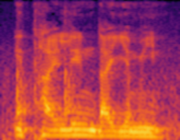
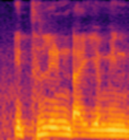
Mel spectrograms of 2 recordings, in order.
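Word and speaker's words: ethylenediamine: इस particular ligand का नाम है इथाइलिन डाइअमीन। इथाइलिन डाइअमीन, शॉर्ट में इसको ऐसे रिप्रेजेंटेड रहता है बुक्स के अंदर, EN। इथिलीन डाइअमीन भी प्रोनाउंस कर देते हैं समटाइम।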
